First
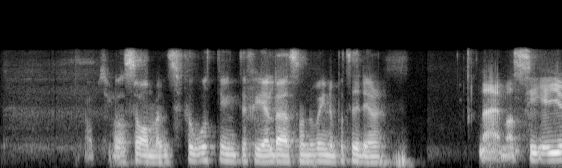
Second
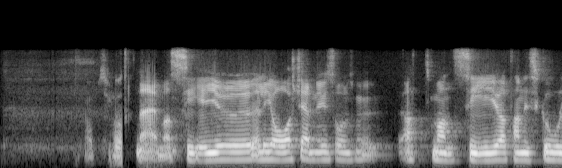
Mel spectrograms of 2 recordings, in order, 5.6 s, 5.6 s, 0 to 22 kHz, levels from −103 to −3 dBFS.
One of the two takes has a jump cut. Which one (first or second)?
second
